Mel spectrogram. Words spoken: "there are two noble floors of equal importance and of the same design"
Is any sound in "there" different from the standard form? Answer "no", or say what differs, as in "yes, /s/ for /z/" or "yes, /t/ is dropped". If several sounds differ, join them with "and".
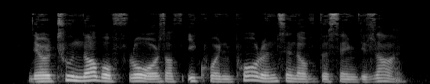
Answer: yes, /w/ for /ɹ/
